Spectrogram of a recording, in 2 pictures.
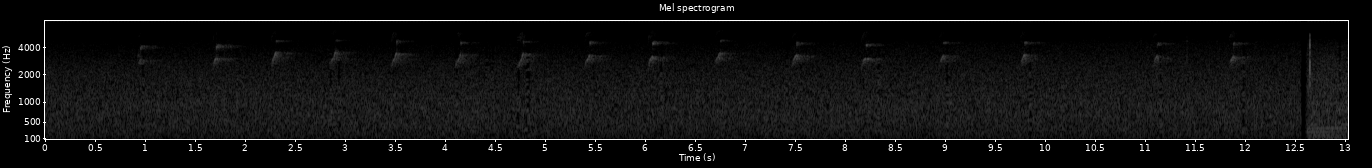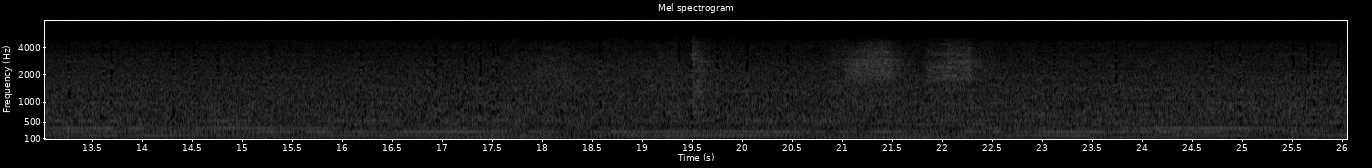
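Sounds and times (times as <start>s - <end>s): bird chirping: 0.9s - 10.0s, 11.0s - 12.1s, 16.3s - 22.7s
low hum: 12.4s - 26.0s.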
